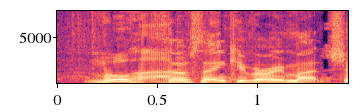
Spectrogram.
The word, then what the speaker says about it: Muha: And we do have the pronunciation, Jessica Muha. Muha.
